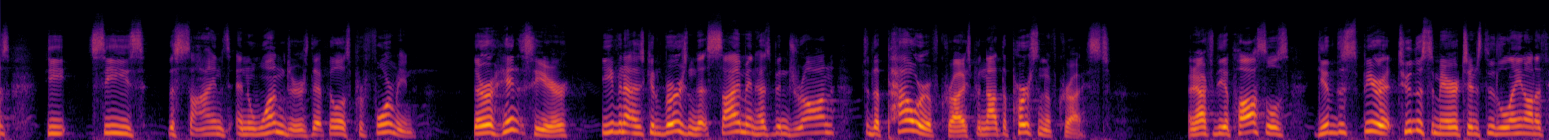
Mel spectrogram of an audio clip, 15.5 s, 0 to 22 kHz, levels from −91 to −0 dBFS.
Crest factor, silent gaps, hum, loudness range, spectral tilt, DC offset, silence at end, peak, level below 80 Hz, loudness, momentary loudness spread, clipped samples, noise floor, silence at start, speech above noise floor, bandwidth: 20 dB; none; none; 5 LU; -5.5 dB/octave; under 0.1%; 0.05 s; -10 dBFS; -64 dBFS; -29 LUFS; 13 LU; under 0.1%; -80 dBFS; 0 s; 52 dB; 10.5 kHz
